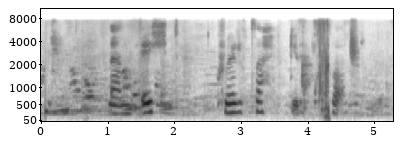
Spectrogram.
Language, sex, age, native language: Icelandic, female, 7, Icelandic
